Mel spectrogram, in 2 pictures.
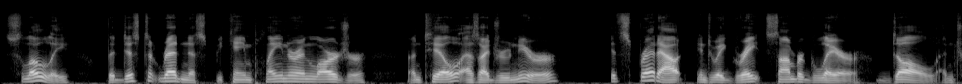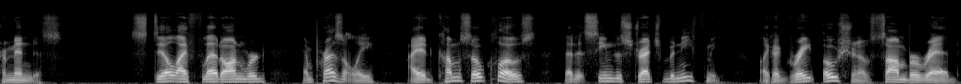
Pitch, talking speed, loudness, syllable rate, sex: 110 Hz, 150 wpm, -21 LUFS, 4.5 syllables/s, male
